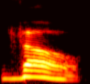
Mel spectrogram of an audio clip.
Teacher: when I say though, there's definitely vibration going on with that one. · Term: eth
